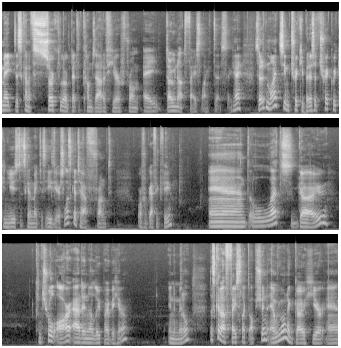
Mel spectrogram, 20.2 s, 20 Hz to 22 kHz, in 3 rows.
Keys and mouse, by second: 0.0 middle click, 0.7 shift+middle click, 2.7 middle click, 7.1 middle click, 8.0 KP_1, 9.4 shift+middle click, 10.8 alt+a, 11.4 shift+middle click, 14.2 ctrl+r, 14.9 click, 17.8 click, 18.5 alt+a.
